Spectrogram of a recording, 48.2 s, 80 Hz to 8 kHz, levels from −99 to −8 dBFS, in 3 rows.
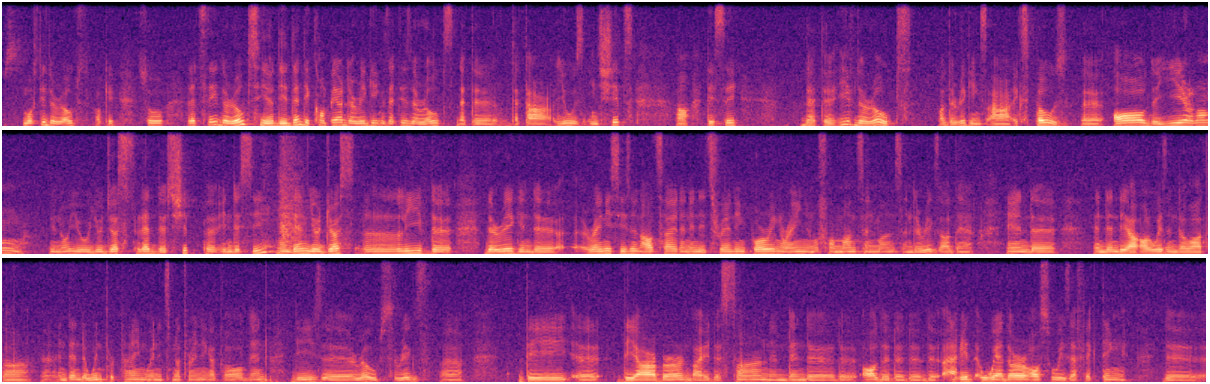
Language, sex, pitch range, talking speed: English, male, 115-135 Hz, 170 wpm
